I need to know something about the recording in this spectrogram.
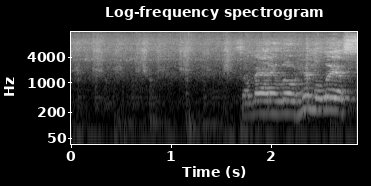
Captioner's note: food sizzling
